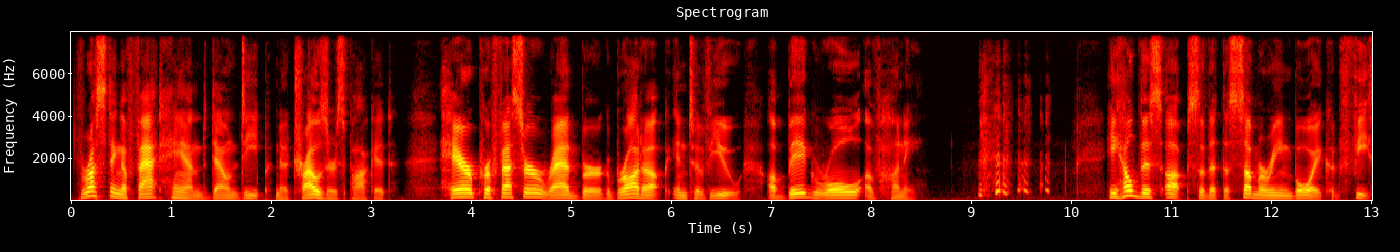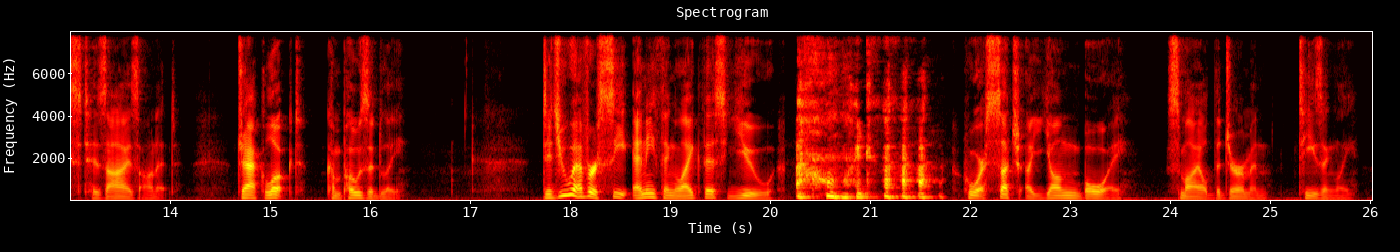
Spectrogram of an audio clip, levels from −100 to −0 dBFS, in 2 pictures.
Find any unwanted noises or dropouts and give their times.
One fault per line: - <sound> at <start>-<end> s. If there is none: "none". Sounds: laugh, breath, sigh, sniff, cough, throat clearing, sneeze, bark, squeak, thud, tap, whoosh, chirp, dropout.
- laugh at 9.1-9.8 s
- laugh at 20.2-21.8 s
